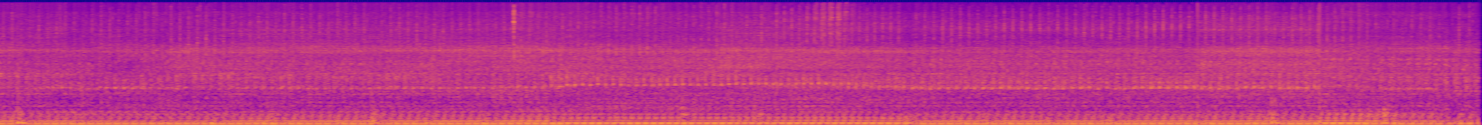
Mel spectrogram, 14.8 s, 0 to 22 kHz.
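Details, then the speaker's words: Kawasaki ZXR750 H1 just started on choke after its carburettors were stripped and cleaned, before warm-up and balancing: a deep, lumpy, uneven idle with occasional backfiring. Vacuum gauges show the carbs badly out of synchronisation. "See on the gauges, carburetors are absolutely miles out of synchronization. Not surprising. It doesn't sound right. It's back backfiring every so often."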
